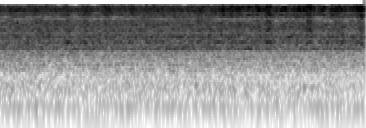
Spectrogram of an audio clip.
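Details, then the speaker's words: Toyota Revo engine at idle: constant harsh rough hiss and grind from the tensioner pulley, heard near the power steering; bearing completely worn out, pulley being replaced. "ayan talaga sira talaga siya ah lagas yung bearing niya lahat layo sa original no"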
